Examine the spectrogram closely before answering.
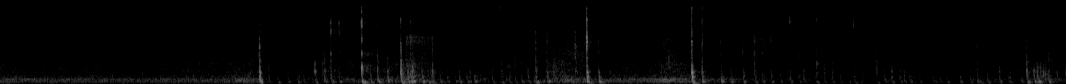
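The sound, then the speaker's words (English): Typing on a computer keyboard: many quiet, irregular keystrokes in uneven bursts, with occasional louder taps and no talk. “I'm literally looking up. I'll tell you after I type it.”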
